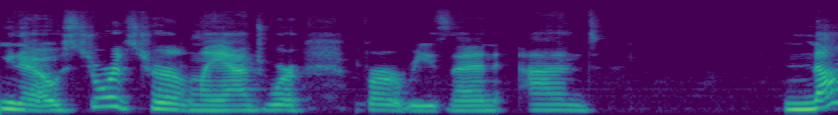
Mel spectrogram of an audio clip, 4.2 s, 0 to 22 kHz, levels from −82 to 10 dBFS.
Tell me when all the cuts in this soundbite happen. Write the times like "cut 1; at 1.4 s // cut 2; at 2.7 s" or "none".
cut 1; at 1.8 s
